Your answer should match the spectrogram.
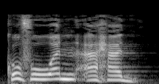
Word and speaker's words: كفوا أحد: الهمزة الألف في أحد، الألف في أحد، فنطقها هكذا مظهرا للحرف كفوا أحد، كفوا أحد.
